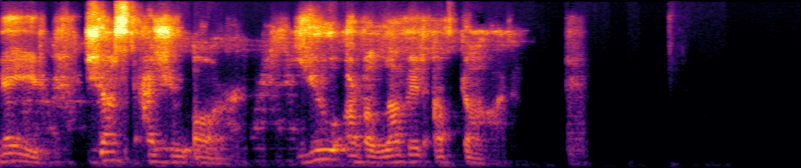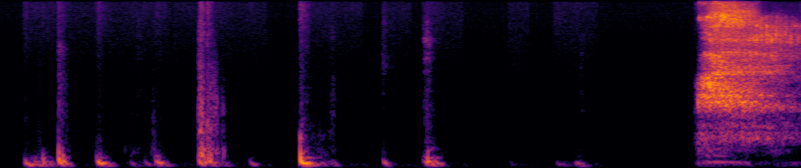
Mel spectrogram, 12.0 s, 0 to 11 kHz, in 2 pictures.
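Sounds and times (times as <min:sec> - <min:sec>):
short low thuds: 0:06.2 - 0:09.4.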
